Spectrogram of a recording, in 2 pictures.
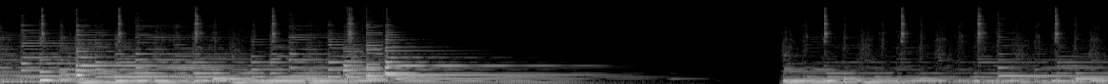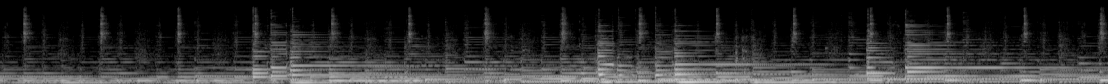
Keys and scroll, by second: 2.2 space, 4.1 space, 5.6 space, 7.4 ctrl+alt+z, 8.4 ctrl+-, 9.6 space, 10.7 ctrl+alt+z, 14.5 space, 16.5 ctrl+-, 17.3 ctrl+alt+z, 18.3 ctrl+-, 18.8 space, 20.0 ctrl+alt+z, 20.2 space, 21.0 ctrl+alt+z.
